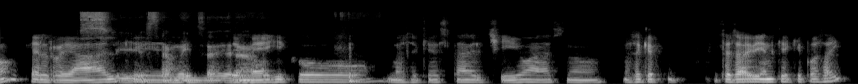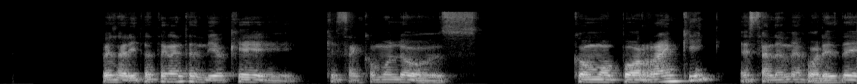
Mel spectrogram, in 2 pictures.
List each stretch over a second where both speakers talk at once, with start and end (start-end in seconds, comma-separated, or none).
0.8-2.8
